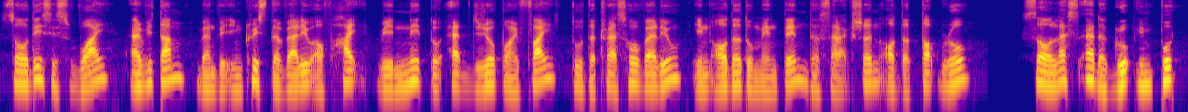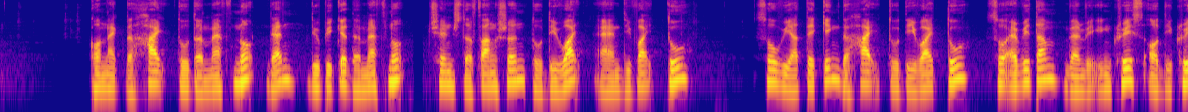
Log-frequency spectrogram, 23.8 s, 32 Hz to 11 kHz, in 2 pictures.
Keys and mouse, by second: 2.2 click, 10.6 shift+a, 15.0 shift+d, 16.3-17.4 drag, 18.2-19.3 drag, 19.5-20.1 drag, 20.5-22.7 drag.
